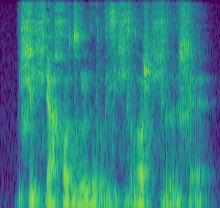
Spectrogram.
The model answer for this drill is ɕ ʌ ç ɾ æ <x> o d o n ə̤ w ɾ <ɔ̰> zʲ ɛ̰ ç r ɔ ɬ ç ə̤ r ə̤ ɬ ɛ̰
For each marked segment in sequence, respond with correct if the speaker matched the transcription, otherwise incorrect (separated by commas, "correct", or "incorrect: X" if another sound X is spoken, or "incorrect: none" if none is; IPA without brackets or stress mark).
incorrect: χ, incorrect: o̰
